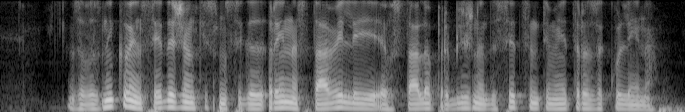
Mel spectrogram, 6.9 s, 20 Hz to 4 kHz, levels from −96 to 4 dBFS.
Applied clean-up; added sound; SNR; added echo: none; none; none; none.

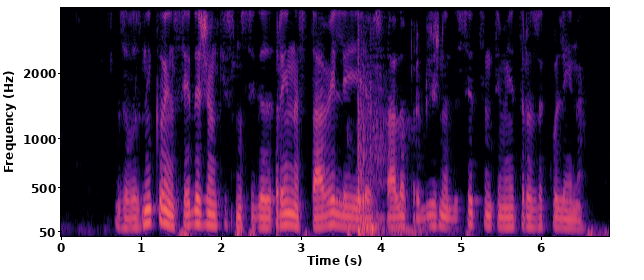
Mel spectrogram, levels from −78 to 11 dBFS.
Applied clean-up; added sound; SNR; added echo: classical method log-MMSE.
